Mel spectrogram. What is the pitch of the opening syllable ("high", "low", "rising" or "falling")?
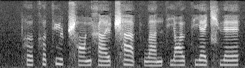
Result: rising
